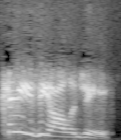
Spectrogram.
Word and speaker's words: kinesiology: So, no, you stupid idiot. It's pronounced kinesiology.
